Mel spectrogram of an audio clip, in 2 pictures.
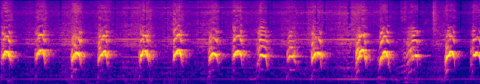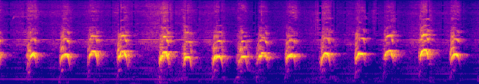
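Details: Pomeranian barking in excitement at a vacuum cleaner, lunging at it: high, sharp yaps repeated steadily, a little under one per second, with a faint steady machine hum underneath.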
